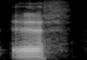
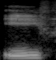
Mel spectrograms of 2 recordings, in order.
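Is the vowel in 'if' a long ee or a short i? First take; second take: short i; long ee. First: The vowel is a short i sound. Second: The vowel is a long ee sound. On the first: The speaker calls it right. "it's more f f" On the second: The speaker calls it wrong. "it's not eef eef"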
